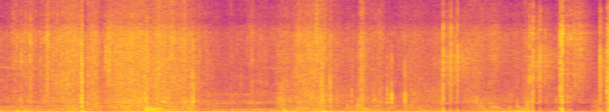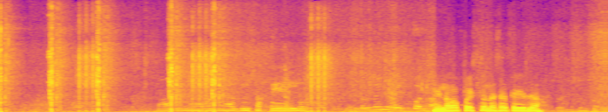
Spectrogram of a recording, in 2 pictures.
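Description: Dry leaves and twigs crackle and rustle underfoot.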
